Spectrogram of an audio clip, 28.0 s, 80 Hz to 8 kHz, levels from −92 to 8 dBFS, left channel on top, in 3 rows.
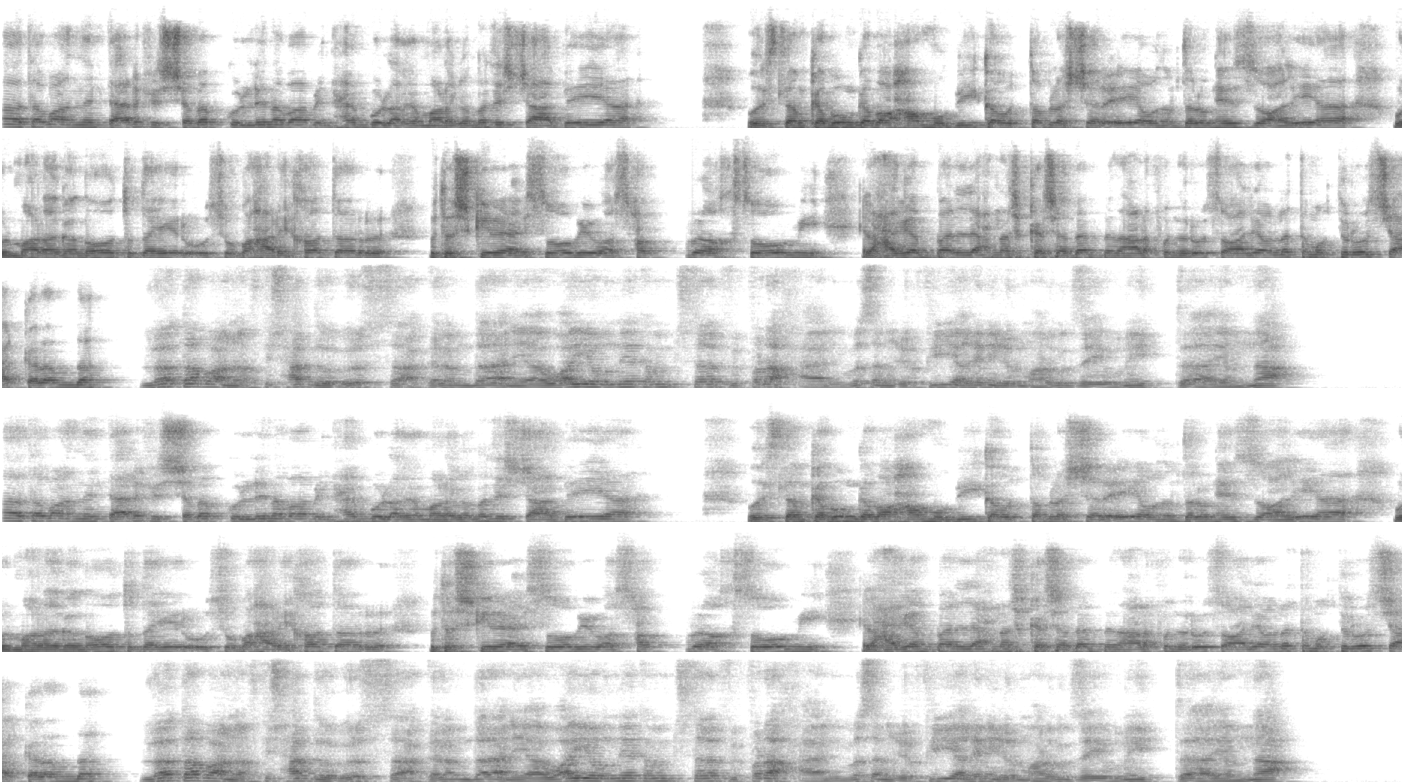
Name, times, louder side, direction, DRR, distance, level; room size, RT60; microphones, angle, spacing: voice 1, 0.0-4.2 4.7-19.3, left 3 dB, 85° left, 1.6 m, -30 dB
voice 2, 19.6-27.2, right 2 dB, 30° right, 2.2 m, -36 dB
10.0 x 5.1 x 4.5 m
head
